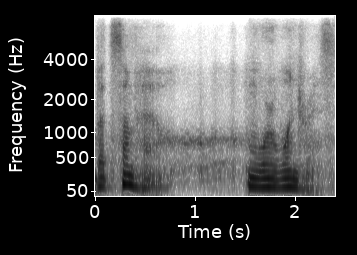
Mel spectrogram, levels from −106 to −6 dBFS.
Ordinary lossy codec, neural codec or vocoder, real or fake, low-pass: Opus, 32 kbps; codec, 24 kHz, 0.5 kbps, DualCodec; fake; 7.2 kHz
